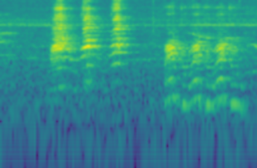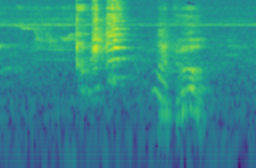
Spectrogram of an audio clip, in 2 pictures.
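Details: Kashmir parrots, raw and talking while eating, give short harsh squawks and nasal chattering bursts in clusters, some falling and wavering, with a quiet steady hiss in the background.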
